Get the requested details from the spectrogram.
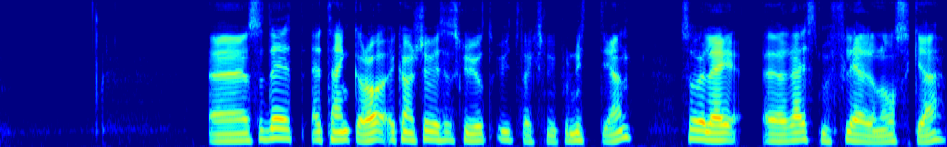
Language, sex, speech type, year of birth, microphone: Norwegian, male, spontaneous, 1988, Shure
